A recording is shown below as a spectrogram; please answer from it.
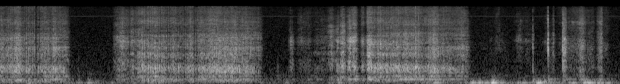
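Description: A yellow-handled metal scraper rakes repeatedly across the end of a solid green floral foam brick, crumbling the foam. Three long, bright, gritty rasping strokes are followed by a run of quicker, shorter scrapes and crunchy crackles.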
